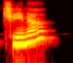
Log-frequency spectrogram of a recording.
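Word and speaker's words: Txina: It's pronounced China, which actually means Chinese, okay? But the thing is that the TX comes because I lived briefly, very briefly, in the Basque country. And they use TX as CH.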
